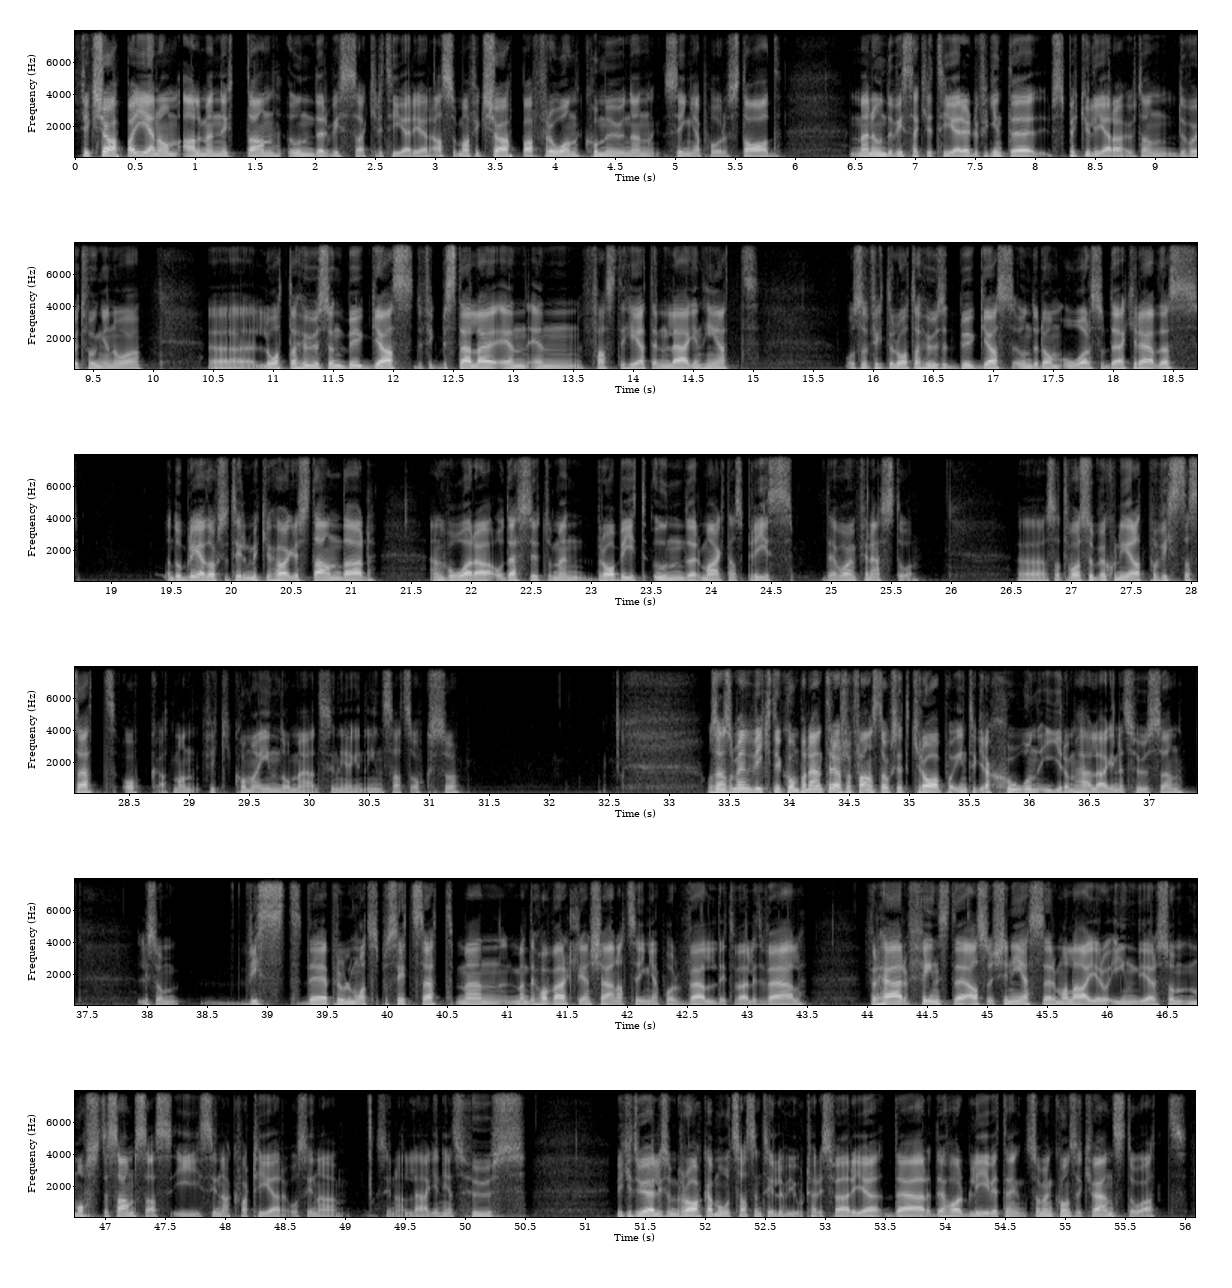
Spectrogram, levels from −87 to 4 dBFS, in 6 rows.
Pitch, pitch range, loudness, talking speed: 130 Hz, 115-140 Hz, -24 LUFS, 190 wpm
